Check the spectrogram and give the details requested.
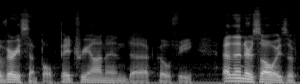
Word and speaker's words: Ko-fi: of people pronounce it coffee and that's kind of what they lean into is hey buy me a coffee but it's actually pronounced Kofi it's like no fee Kofi that that's how it's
